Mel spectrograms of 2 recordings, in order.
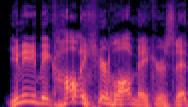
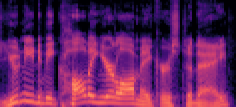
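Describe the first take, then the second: First: Laughing. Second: Said in the usual way. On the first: Real, not acted. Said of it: "The reason I'm laughing".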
